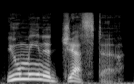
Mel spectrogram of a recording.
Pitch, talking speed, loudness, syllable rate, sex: 175 Hz, 180 wpm, -14 LUFS, 4.5 syllables/s, male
